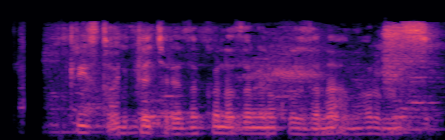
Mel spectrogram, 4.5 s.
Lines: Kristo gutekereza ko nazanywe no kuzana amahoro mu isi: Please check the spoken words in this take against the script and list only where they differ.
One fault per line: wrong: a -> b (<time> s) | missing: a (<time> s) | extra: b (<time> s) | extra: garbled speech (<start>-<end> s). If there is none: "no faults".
no faults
